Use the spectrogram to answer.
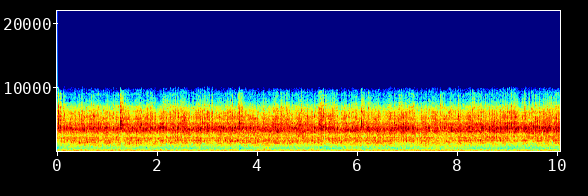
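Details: Wimpy MTL B30-7 diesel locomotive: a heavy drone with a lumpy, uneven beat from cylinders misfiring on bad injectors. The air intake and some injectors were replaced and the valves checked.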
